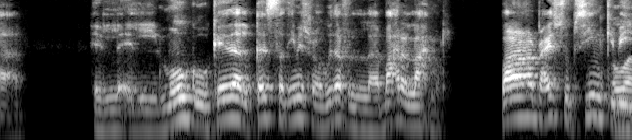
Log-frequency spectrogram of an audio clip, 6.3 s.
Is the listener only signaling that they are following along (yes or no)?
no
